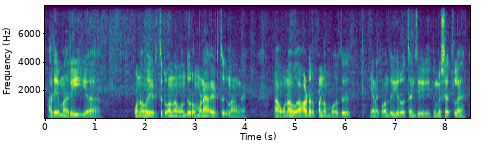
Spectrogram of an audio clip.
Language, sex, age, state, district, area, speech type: Tamil, male, 30-45, Tamil Nadu, Tiruvannamalai, rural, spontaneous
